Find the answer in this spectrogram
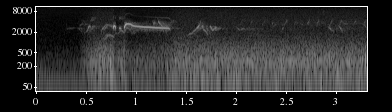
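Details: Black Phoebe, typical of lowland rivers in California and the Southwest, perched near the water's edge giving its sharp call notes: high chips and one thin, slightly falling whistle, then fainter chips over steady hiss.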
